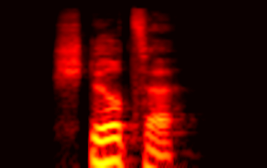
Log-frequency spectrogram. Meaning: nominative/accusative/genitive plural of Sturz
- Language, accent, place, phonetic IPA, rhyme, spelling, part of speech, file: German, Germany, Berlin, [ˈʃtʏʁt͡sə], -ʏʁt͡sə, Stürze, noun, De-Stürze.ogg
